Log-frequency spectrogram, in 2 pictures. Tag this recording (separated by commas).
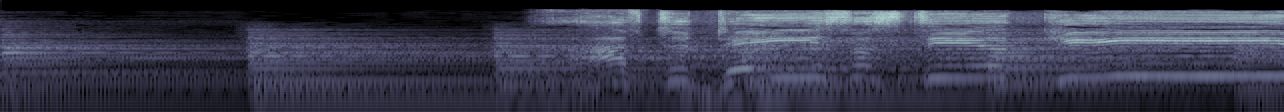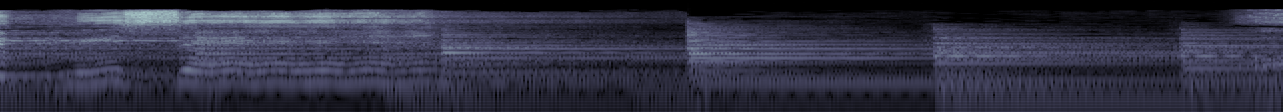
Music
